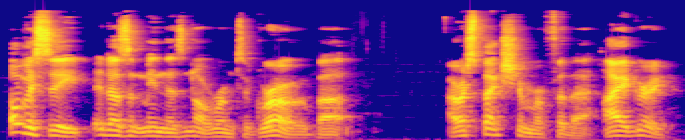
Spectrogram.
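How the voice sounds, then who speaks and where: A young man giving casual, slangy reaction commentary, musing aloud in a laid-back, tired, low-energy way. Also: sing-song, fairly quick, a bit bright, breathy edge, soft background music. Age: young adult. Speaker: anime reaction host. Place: small bedroom, indoors.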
